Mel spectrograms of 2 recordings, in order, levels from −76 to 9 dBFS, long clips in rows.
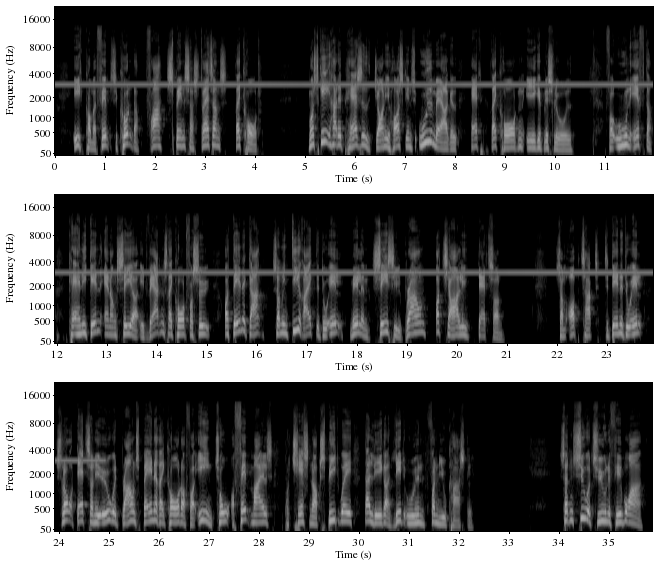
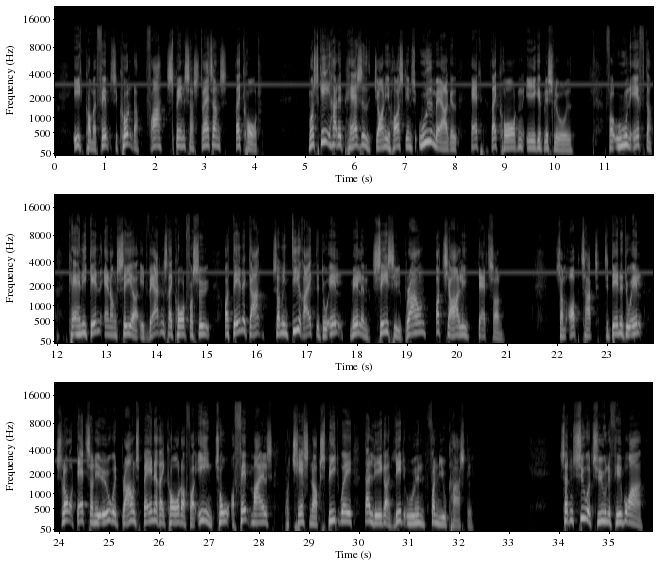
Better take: second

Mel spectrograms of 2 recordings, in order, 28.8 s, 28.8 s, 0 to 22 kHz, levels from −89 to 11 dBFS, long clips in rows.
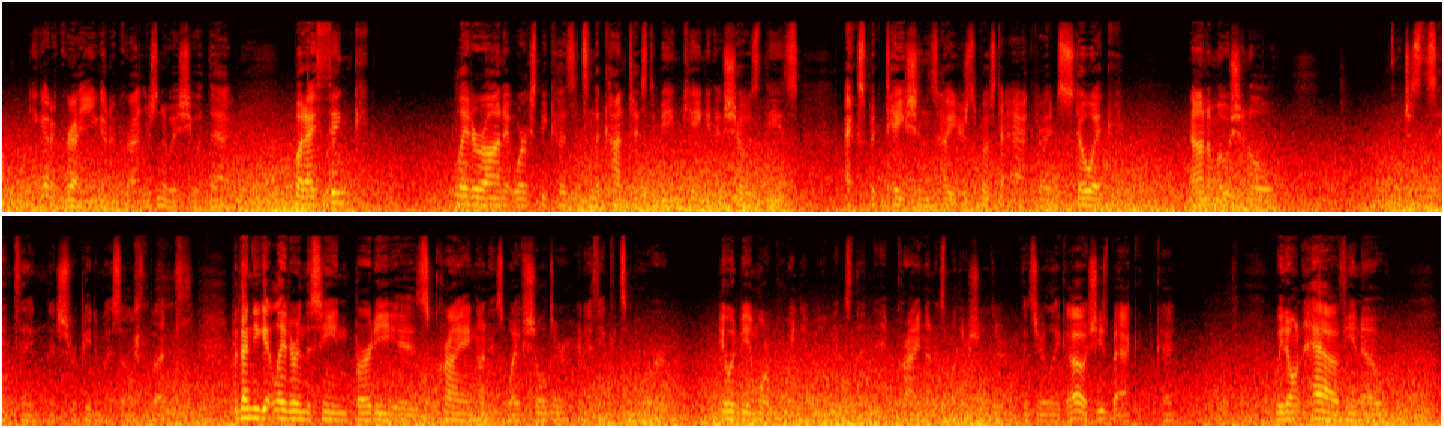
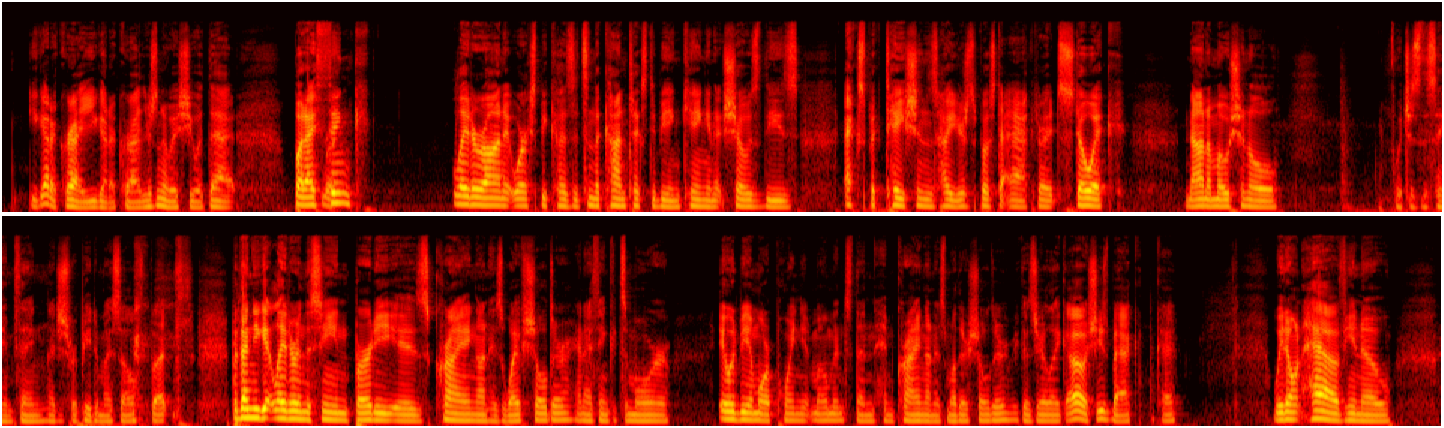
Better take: second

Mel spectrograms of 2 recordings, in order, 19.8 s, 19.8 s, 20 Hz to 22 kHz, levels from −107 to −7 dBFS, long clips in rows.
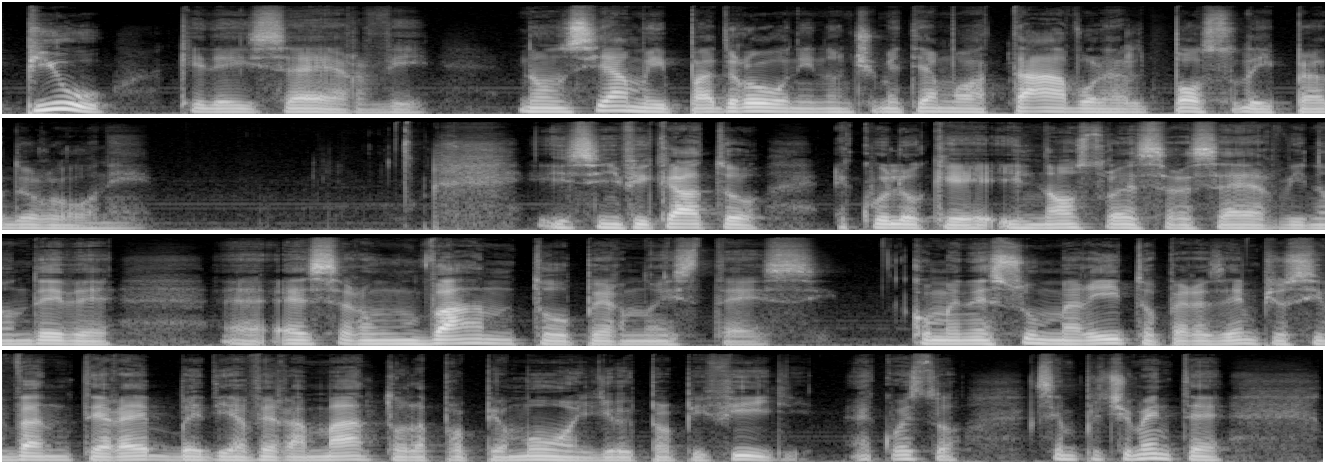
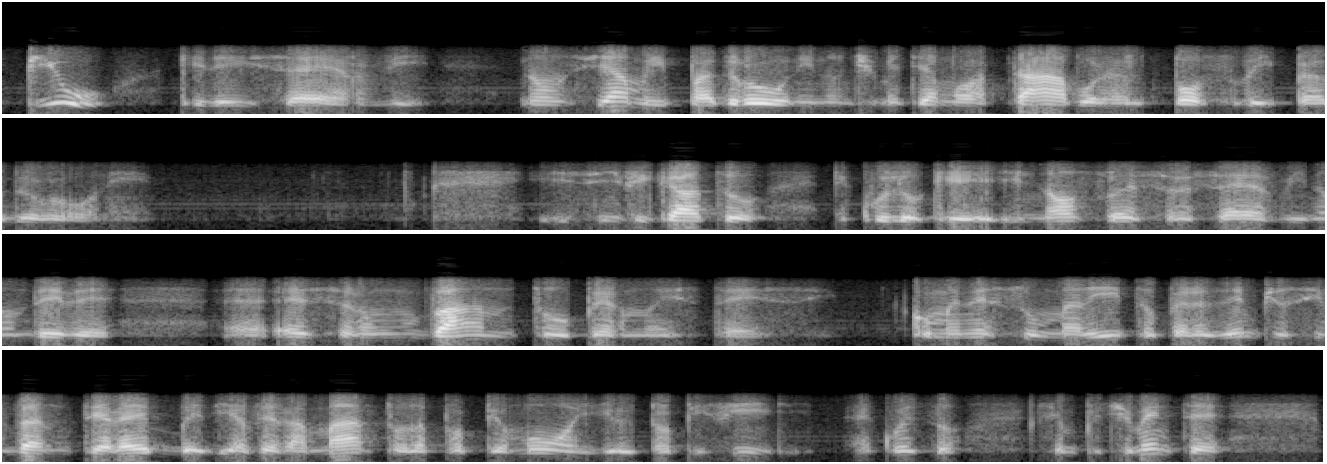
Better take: first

